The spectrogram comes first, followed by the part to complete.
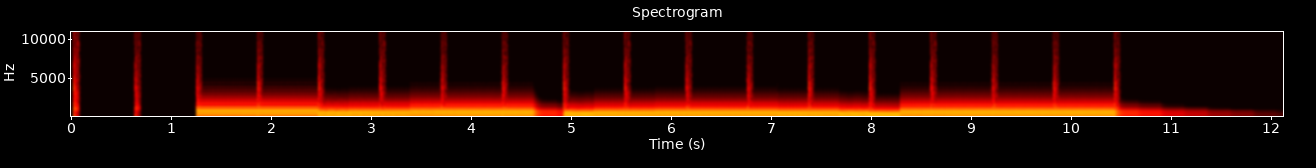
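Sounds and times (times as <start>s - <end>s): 
sad melody: 1.3s - 11.5s.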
